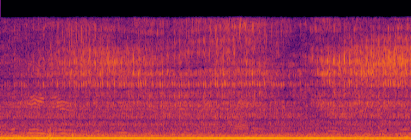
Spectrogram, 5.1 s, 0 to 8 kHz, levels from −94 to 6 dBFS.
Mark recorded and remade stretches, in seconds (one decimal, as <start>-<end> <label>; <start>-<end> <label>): 0.0-5.1 recorded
